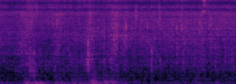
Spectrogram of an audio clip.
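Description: Dry Fiji-style goat curry with coriander fries on a stove, giving a close, steady crackling sizzle with a few soft stirring bumps.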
